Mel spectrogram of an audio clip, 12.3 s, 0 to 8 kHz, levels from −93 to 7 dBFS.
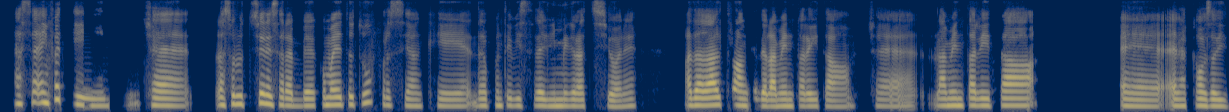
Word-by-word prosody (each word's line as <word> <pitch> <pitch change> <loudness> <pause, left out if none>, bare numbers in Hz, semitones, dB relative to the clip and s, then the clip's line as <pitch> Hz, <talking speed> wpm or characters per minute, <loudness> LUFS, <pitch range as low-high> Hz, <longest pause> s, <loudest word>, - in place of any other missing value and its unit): Ah 235 - +1
se 270 +3 -4
eh, - - +2
infatti, 215 - +1 0.3
cioè 185 -2 0 0.3
la 205 - +1
soluzione 225 +3 +3
sarebbe, 180 -3 0
come 200 +2 +1
hai 205 - +6
detto 210 +1 0
tu, 250 +5 -2
forse 195 -4 -6
anche 170 0 -4
dal 180 -1 -3
punto 185 0 -4
di 180 - -2
vista 180 0 -5
dell'immigrazione, 175 -1 -1 0.5
ma 185 - -1
dall'altro 195 +1 +5
anche 185 0 0
della 170 -2 +4
mentalità, 170 -1 -2
cioè 90 - -7
la 180 0 -1
mentalità 185 0 +3 0.9
è 170 -2 0
è - - -1
la 175 0 0
causa 180 0 +1
di 170 -2 0
180 Hz, 155 wpm, -26 LUFS, 170-195 Hz, 0.9 s, hai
